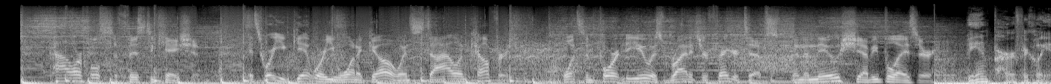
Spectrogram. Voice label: Commercial

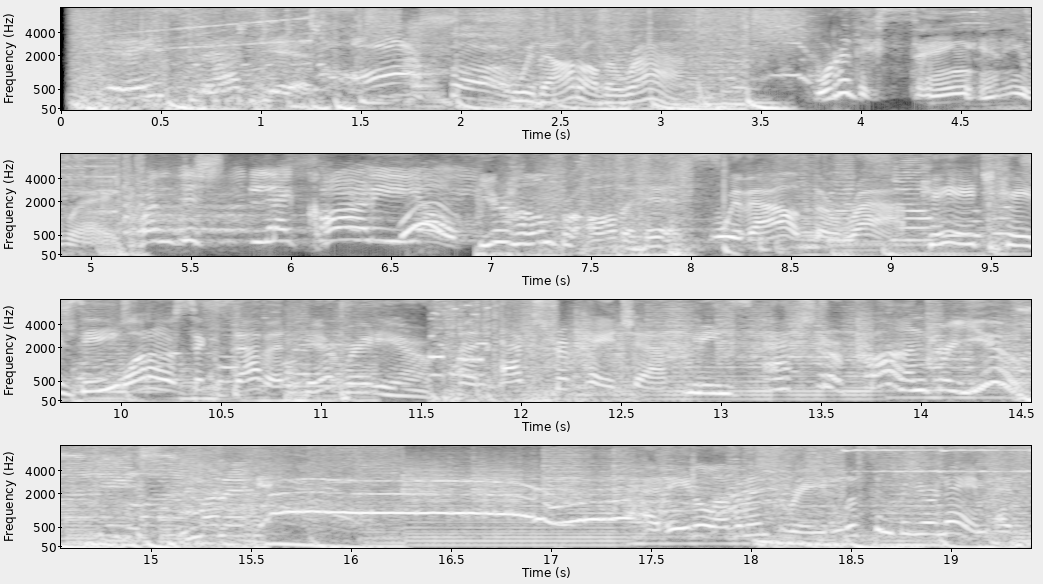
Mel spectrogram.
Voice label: Imaging

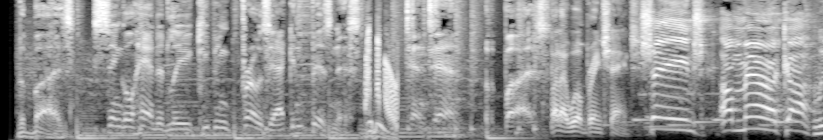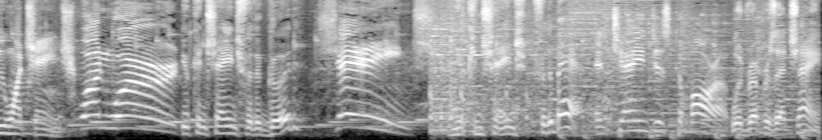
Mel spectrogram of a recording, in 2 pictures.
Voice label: vo news

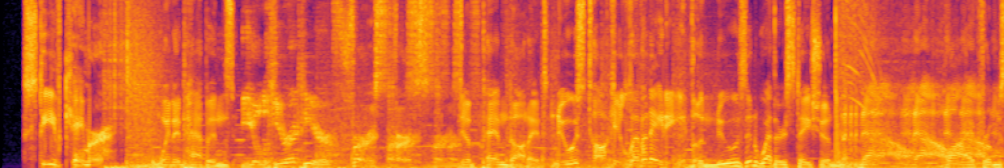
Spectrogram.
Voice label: newstalk

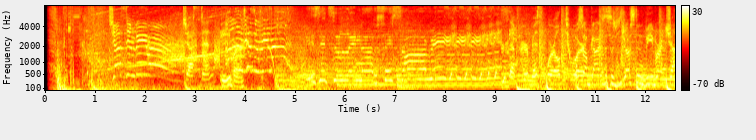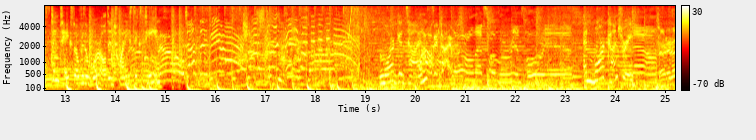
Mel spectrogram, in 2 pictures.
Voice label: English Overall Imaging

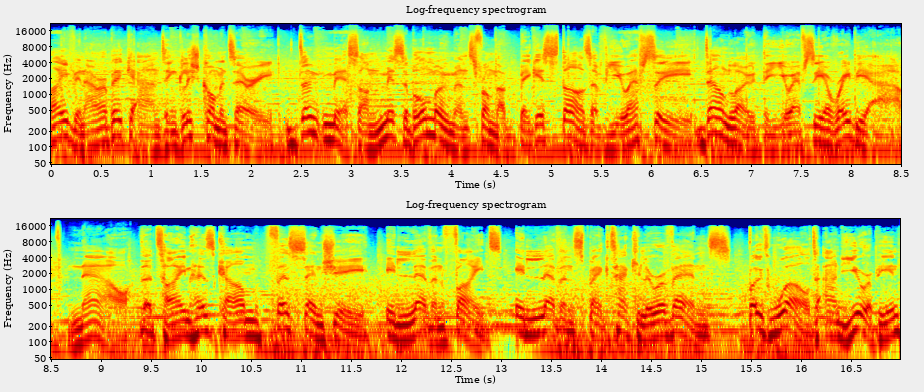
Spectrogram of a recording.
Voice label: Sports Promos

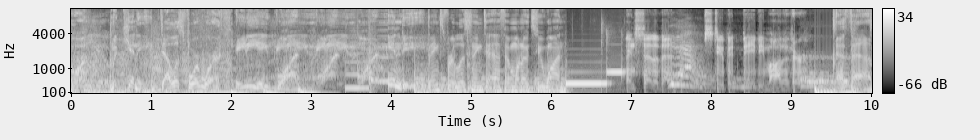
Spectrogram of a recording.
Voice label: Radio Imaging

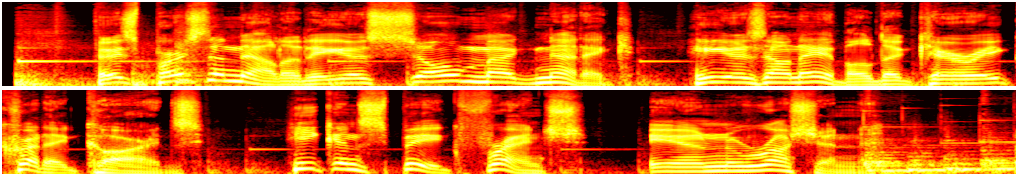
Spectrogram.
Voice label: ANNOUNCER HEAD

